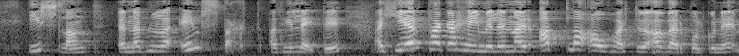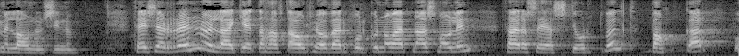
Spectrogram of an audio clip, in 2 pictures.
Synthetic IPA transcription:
ist̪lant̪ | ɛɾnɛpnʏlaʔejnst̪a̰xt̪aðθileːjt̪ɪa̰ðçɛːɾ̥t̪ʰaːkaɦeːjmɪlɪnːajɾat̪laʔaːwɦajht̪ʏavːɛɾpolkʏnːɪmɛðlaːwnʏmsiːnʏm | θejɾ̥sɛmrœɥnːʏlɛɣacɛːt̪aɦaft̪aːwr̥jawavɛɾpowlkʏnawɛpnaðasmaːwlɪn | θaðɛɾaðseːjast̪jowɾt̪nvœlt̪pawŋ̥kaɾ

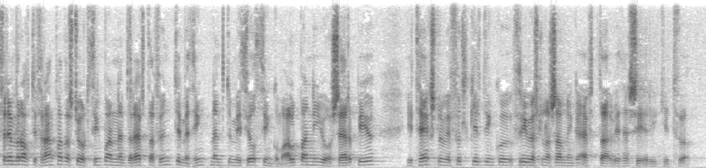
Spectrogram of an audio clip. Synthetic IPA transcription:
fɾɛmʏɾawht̪ifɾamkʰvant̪ast̪jowɾt̪θiŋk̚mananɛmt̪aɾɛft̪afʏnt̪ɪmɛðθiŋknɛmt̪ʏmiθjowðθiŋkʏmʔa̰lpanijʏɔɣsɛɾpijʏ | it̪ʰɛŋst̪lʏmɪðfʏt̪l̥cɪlt̪iŋkʏfɾiːvɛslʏnasamniŋkaʔɛ̰ft̪avɪ̰ðθɛsːɪ̰ɾiːcɪt̪ʰvœ̰ː

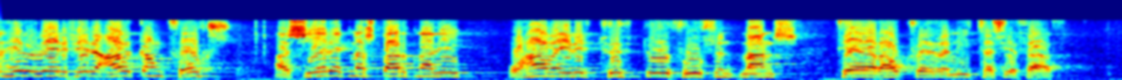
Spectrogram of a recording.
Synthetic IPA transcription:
ðɦɛvʏɾvɛːɾɪðfɪɾɪɾaðkawŋkfowl̥ks | aðsjɛɾejknaspaɾt̪naðɪ | ɔɣɦaːvaɪvɪɾ̥t̪ʰʏht̪ʏɣʏθuːsʏnt̪mans | θɛːɣaɾaːwkʰvɛðɪɾaðniːt̪ʰasjɛθaθ

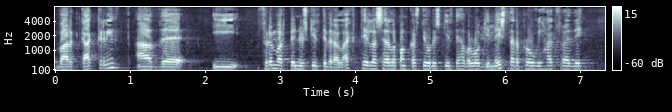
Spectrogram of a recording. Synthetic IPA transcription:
vaɾkakɾin̥t̪að | i | fɾʏmvar̥pɪnːʏscɪlt̪ɪvɛːɾalajxt̪ʰːɪlaðsɛðlapawŋ̥kast̪joːwɾɪscɪlt̪ɪhɦavalɔːcɪmejst̪aɾapʰɾoːwviɦaxfɾajðɪ

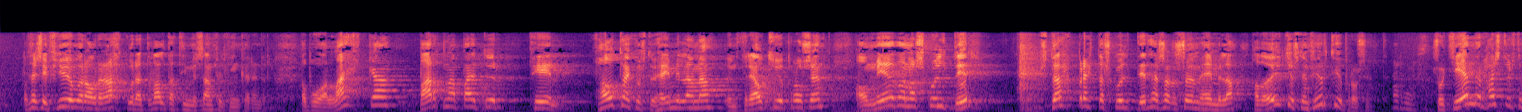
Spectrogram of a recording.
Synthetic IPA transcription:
ɔθɛsːɪfjœːɣʏɾaːwɾɪɾahkʏɾat̪valt̪at̪ʰiːmɪsamfɪlciŋkaɾɪ̰nːa̰ɾ̥ | aðpuːa̰lajhkapaɾt̪napaːjt̪ʏɾ̥t̪ʰɪl | faːwt̪ʰajkʏst̪ʏɦeːjmɪlanaʏmθɾjaːwt̪ʰiʏpʰɾowsɛn̥t̪a̰wmɛːðanːaskʏlt̪ɪɾ̥ | st̪œhpɾejht̪askʏlt̪ɪɾ̥θɛsːaɾasœːmʏheːjmɪlahavaœːɥcɪst̪ʏmfjʏɾ̥t̪ʰijʏpʰɾo̰wsɛ̰n̥t̪sɔcʰɛːmʏɾɦajst̪ʏst̪

